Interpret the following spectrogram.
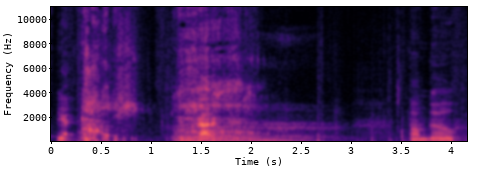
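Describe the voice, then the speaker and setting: A man giving casual let's-play commentary on his game, playful and quick to gush with delight. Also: lowish voice, fairly even intonation, heavy background noise. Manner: playful, gushes with delight, says "yoink" and "bam". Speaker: gameplay commentator.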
